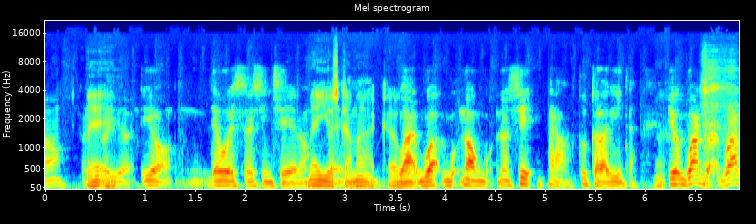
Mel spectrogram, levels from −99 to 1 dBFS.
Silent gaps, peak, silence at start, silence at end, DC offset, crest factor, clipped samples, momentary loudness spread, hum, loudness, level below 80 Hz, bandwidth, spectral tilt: none; -4 dBFS; 0 s; 0 s; under 0.1%; 18 dB; under 0.1%; 10 LU; none; -23 LUFS; -48 dBFS; 17.5 kHz; -6.5 dB/octave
